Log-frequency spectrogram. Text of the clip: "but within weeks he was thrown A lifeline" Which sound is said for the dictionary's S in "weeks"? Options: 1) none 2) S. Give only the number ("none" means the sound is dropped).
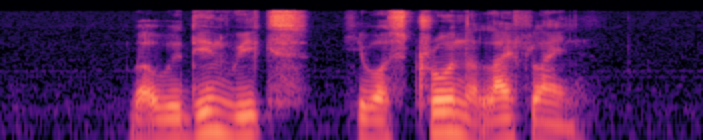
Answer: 2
